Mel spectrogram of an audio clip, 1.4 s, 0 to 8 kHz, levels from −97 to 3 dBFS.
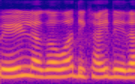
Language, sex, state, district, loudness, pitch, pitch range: Hindi, female, Bihar, Vaishali, -19 LUFS, 270 Hz, 260-280 Hz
